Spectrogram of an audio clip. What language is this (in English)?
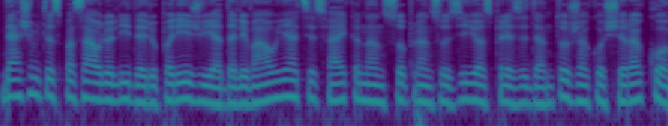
Lithuanian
